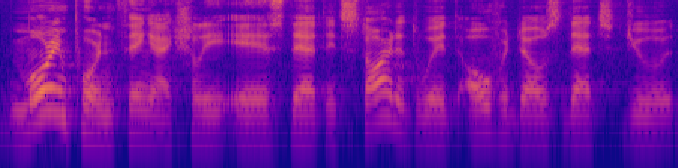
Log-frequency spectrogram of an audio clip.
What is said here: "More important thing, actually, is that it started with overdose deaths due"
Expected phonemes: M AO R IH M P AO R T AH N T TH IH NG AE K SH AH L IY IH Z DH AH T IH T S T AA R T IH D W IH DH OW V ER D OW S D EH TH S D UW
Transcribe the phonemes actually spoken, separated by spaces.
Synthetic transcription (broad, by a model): M AO R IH M P AO R T N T TH IH NG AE K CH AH L IY IH Z DH AH T IH T S T AA R T IH D W IH DH OW V ER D OW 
